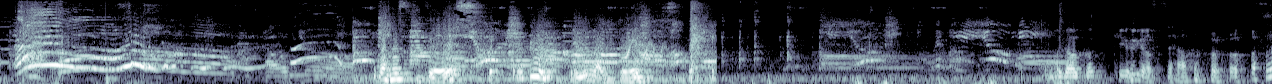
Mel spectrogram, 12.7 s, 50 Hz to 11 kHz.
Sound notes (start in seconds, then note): 6.8 slap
